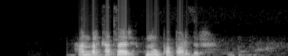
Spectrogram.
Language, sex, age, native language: Icelandic, female, 40-49, Icelandic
